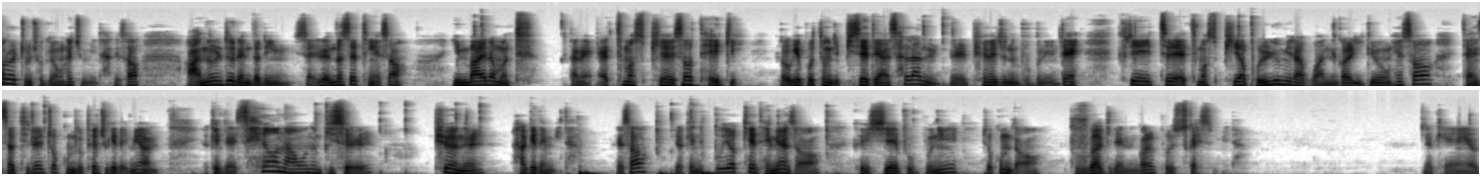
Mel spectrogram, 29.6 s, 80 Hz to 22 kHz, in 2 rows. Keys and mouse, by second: 4.7 click, 9.2 click, 12.3 click, 15.1 click, 17.9 click, 18.5 alt+right click, 19.3 alt+click, 20.1 alt+middle click, 23.9 alt+middle click.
